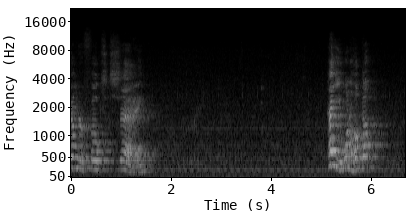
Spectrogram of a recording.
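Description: A man speaks calmly to an audience through a microphone.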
